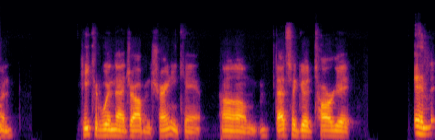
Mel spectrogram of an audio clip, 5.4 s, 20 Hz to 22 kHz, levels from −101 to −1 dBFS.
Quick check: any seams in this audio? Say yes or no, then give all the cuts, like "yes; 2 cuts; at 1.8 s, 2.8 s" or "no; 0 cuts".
no; 0 cuts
